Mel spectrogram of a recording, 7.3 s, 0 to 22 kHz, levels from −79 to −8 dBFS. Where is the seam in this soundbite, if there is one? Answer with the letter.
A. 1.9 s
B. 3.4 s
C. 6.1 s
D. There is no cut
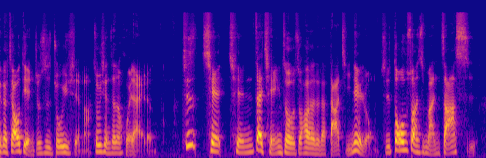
B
